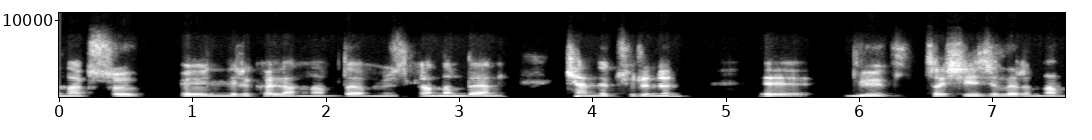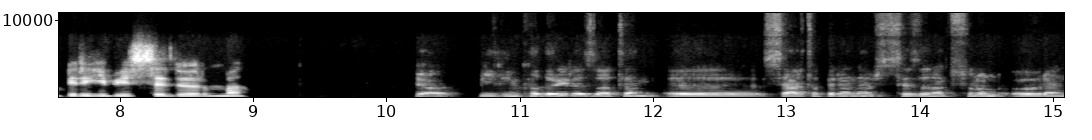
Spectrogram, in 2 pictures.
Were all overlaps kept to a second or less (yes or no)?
yes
